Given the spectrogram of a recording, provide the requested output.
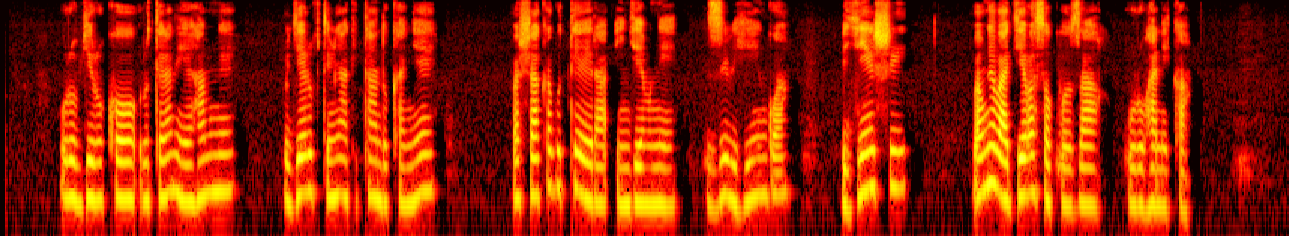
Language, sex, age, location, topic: Kinyarwanda, female, 25-35, Kigali, health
